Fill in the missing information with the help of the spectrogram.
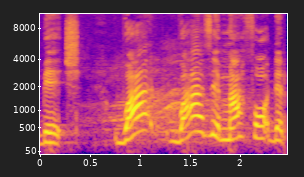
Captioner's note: audience gasping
